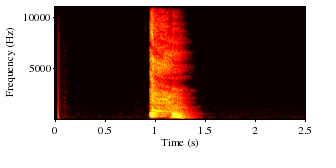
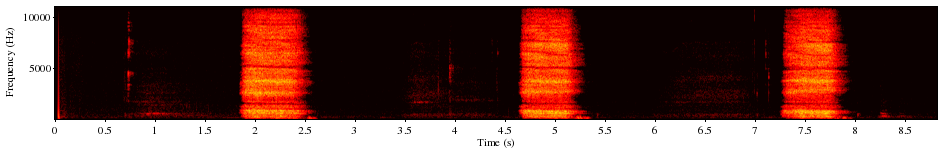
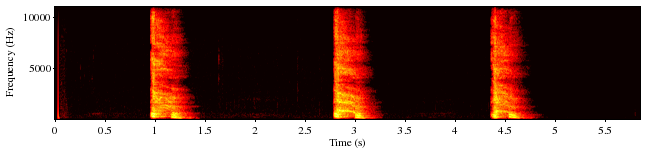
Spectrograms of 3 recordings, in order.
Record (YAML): cough_length: 2.5 s
cough_amplitude: 28686
cough_signal_mean_std_ratio: 0.27
exhalation_length: 8.8 s
exhalation_amplitude: 6213
exhalation_signal_mean_std_ratio: 0.36
three_cough_length: 5.9 s
three_cough_amplitude: 31173
three_cough_signal_mean_std_ratio: 0.28
survey_phase: beta (2021-08-13 to 2022-03-07)
age: 45-64
gender: Male
wearing_mask: 'No'
symptom_none: true
smoker_status: Never smoked
respiratory_condition_asthma: false
respiratory_condition_other: false
recruitment_source: REACT
submission_delay: 3 days
covid_test_result: Negative
covid_test_method: RT-qPCR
